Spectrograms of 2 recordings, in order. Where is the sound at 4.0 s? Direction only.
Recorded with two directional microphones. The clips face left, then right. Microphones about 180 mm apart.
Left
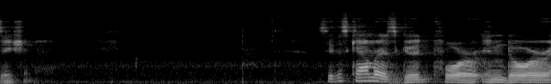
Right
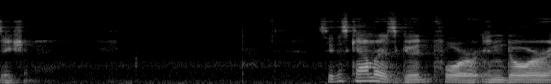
45° left (ahead or behind).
